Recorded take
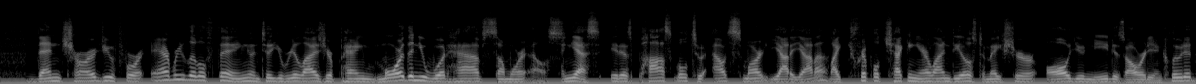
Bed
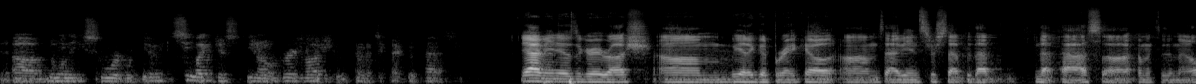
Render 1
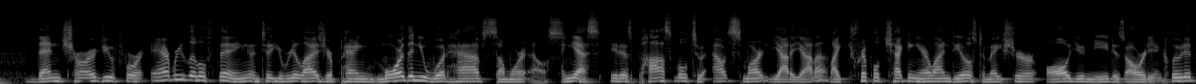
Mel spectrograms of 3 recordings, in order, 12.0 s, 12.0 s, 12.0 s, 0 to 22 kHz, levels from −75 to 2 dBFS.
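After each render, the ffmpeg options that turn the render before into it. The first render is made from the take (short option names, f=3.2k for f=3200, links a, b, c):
-af "bandreject=f=50:t=h:w=6,bandreject=f=100:t=h:w=6,bandreject=f=150:t=h:w=6,bandreject=f=200:t=h:w=6,bandreject=f=250:t=h:w=6"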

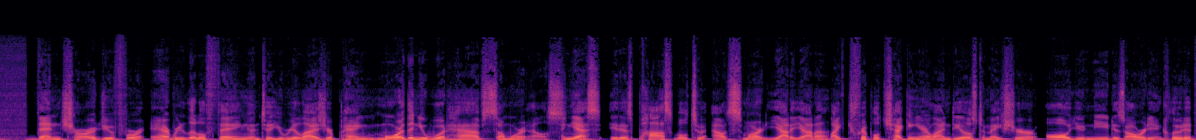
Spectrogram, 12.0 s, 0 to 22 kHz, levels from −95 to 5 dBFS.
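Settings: -af "highpass=75,highshelf=f=4.2k:g=6"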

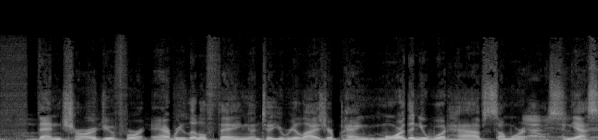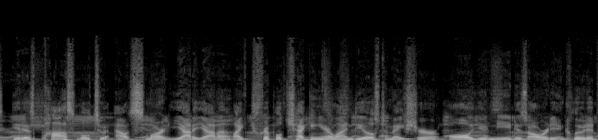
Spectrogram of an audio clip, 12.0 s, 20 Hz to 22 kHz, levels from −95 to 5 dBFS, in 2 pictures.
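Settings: -filter_complex "[1:a]volume=-21.5dB[a];[0:a][a]amix=inputs=2:normalize=0"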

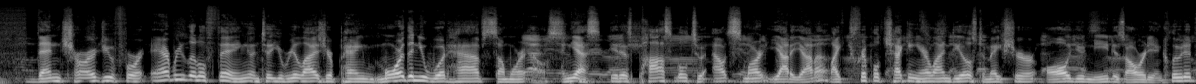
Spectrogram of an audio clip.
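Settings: -af "volume=12dB"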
